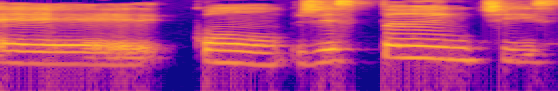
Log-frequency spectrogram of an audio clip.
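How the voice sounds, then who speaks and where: Fairly high in pitch, a woman's voice carries fairly even intonation. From Argentina. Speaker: nutritionist. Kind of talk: interview on a live stream.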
